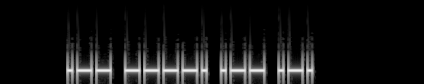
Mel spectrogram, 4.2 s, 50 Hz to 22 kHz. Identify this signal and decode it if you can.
Morse code, heard as a keyed tone, about 25 wpm, 700 Hz. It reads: W9WR
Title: Easy Call Signs Repeated 3x - 25wpm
